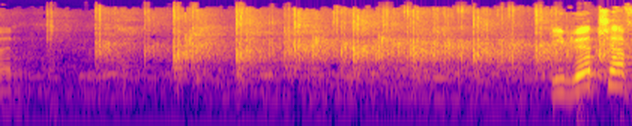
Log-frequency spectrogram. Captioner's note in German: Beifall AfD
